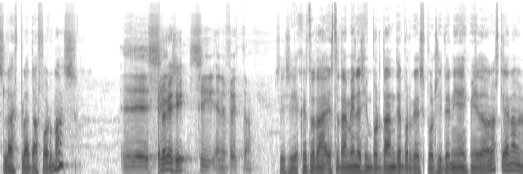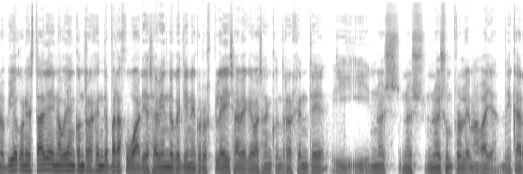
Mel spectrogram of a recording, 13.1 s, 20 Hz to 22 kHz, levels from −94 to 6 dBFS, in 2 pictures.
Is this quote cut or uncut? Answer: uncut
